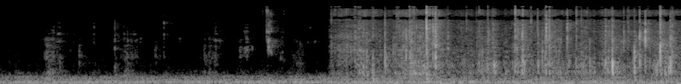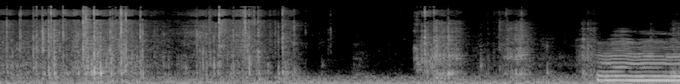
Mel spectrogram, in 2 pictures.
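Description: A mouthful of crunchy corn snack mix (corn nuts, corn sticks, sesame chips) being chewed: quiet at first, then dense crunching for about five seconds. Near the end comes a short hummed "mmm" with her mouth closed.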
